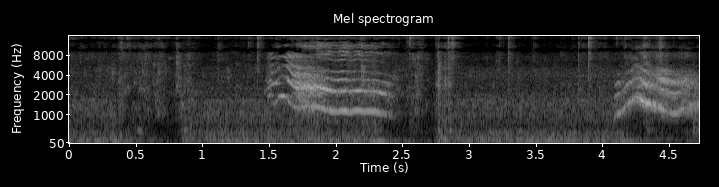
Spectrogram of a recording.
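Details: Pet white-bellied caique indoors, excited by a running washing machine and busy checking the water, giving loud harsh rising-falling screeches with harmonics, two bursts over machine hum.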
